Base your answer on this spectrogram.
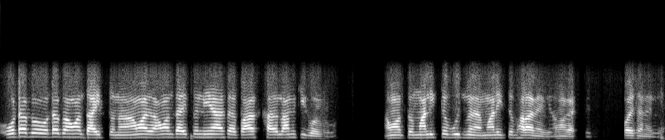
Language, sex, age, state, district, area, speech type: Bengali, male, 30-45, West Bengal, Darjeeling, rural, conversation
